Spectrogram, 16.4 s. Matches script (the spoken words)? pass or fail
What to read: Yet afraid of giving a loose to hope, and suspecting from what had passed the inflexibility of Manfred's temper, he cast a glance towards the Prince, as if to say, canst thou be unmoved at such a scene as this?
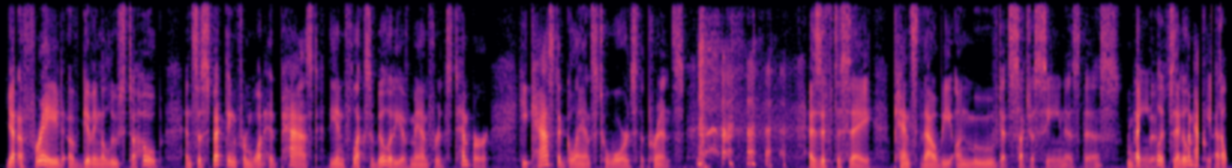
fail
